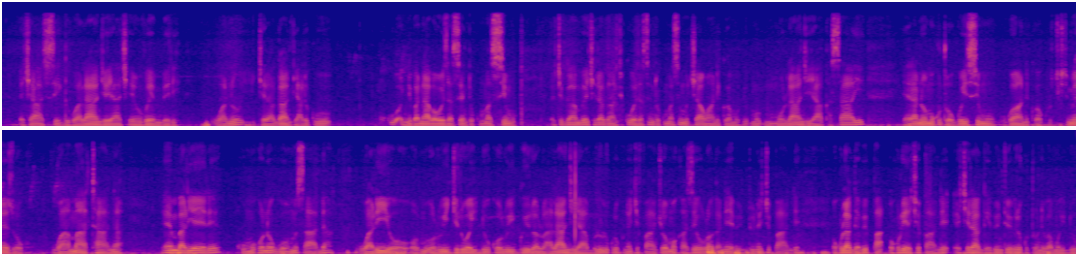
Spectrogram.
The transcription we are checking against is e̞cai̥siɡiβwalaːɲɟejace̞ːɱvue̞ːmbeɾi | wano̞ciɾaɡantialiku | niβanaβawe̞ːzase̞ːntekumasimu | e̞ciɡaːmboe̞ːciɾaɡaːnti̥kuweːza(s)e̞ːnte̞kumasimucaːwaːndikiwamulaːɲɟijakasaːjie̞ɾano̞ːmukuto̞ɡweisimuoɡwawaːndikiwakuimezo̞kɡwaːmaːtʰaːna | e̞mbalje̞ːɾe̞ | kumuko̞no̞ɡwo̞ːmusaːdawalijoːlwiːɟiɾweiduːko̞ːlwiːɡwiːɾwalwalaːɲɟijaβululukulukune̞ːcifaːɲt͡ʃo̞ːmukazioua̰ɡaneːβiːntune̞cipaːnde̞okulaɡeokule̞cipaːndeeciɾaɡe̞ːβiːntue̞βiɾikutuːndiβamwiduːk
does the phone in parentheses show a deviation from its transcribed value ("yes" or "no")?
no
